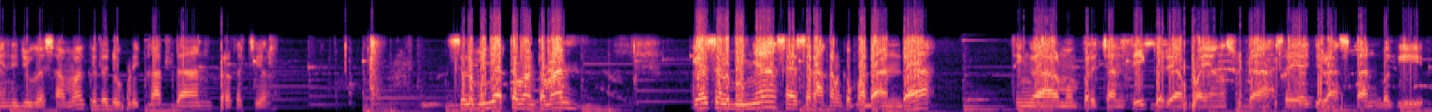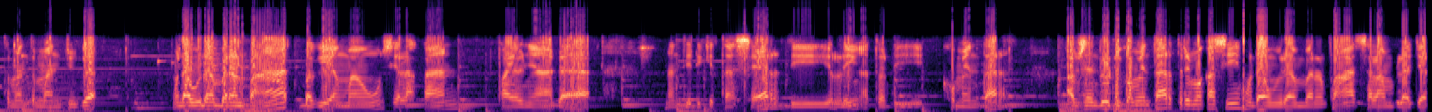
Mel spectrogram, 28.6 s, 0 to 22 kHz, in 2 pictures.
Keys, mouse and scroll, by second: 0.7 ctrl+d, 1.1 click, 2.3 ctrl+click, 3.6-5.4 drag, 10.4 F4, 10.9 click, 12.7 right click, 13.5 click, 14.4 right click, 15.5 click, 15.9 click, 17.0 Delete, 18.2-19.9 drag, 20.3 Delete, 21.8-22.5 ctrl+scroll down 1, 22.9 click.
